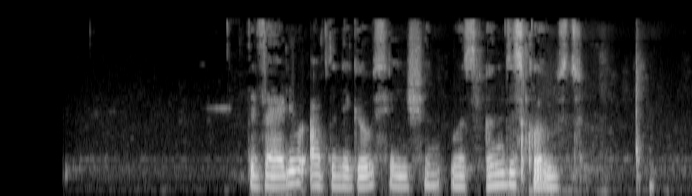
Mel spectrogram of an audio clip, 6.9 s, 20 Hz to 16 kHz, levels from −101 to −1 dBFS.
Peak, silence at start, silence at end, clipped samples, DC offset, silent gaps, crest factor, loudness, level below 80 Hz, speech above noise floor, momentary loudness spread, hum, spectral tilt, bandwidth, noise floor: -6 dBFS; 2.5 s; 0.4 s; under 0.1%; under 0.1%; none; 22 dB; -26 LUFS; -68 dBFS; 47 dB; 15 LU; none; -5 dB/octave; 11.5 kHz; -73 dBFS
